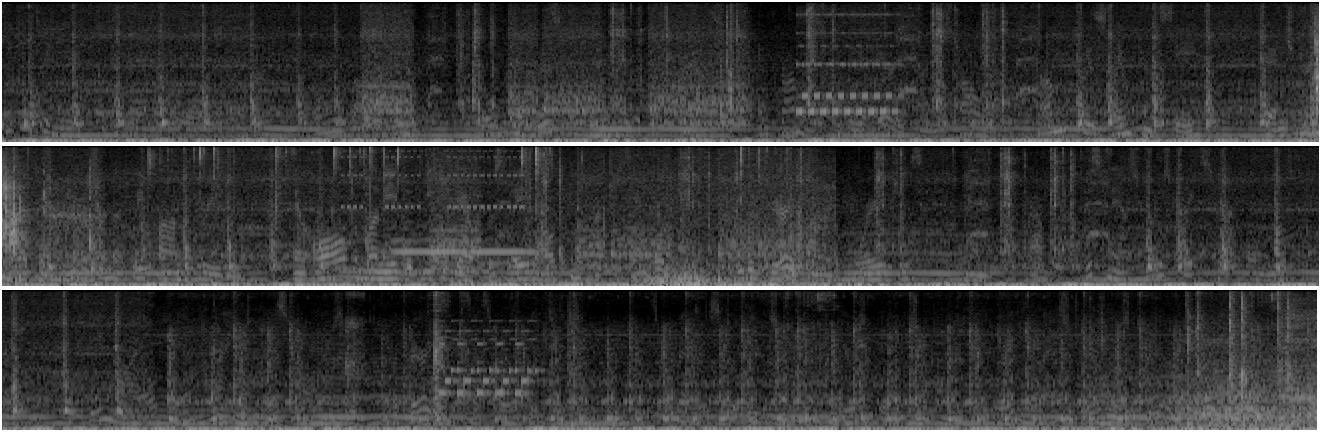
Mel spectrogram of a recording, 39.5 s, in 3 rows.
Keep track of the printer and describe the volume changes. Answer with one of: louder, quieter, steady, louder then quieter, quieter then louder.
steady.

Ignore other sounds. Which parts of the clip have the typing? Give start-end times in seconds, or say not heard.
12.9-21.7, 37.1-39.4.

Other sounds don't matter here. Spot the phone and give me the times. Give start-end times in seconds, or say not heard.
7.9-9.1, 16.5-18.6, 30.5-32.1.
